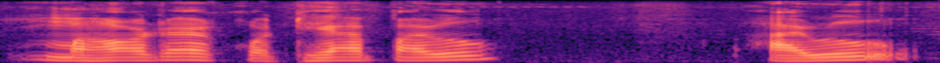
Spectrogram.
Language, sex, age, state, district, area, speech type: Assamese, male, 60+, Assam, Dhemaji, rural, spontaneous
